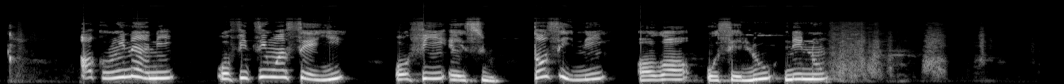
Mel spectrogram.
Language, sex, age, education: Yoruba, female, 15-29, tertiary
